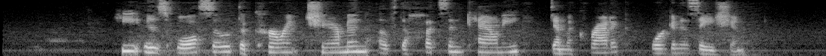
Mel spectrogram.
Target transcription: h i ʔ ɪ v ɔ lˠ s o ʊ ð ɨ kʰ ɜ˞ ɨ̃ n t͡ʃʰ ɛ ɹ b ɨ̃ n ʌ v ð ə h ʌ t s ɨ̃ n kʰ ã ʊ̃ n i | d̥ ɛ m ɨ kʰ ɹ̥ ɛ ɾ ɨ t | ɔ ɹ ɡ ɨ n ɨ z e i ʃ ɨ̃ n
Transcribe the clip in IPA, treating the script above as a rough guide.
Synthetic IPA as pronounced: h i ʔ ɪ z ɔ lˠ s o ʊ ð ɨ kʰ ɜ˞ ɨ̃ n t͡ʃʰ ɛ ɹ m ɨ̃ n ʌ v ð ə h ʌ t s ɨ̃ n kʰ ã ʊ̃ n i | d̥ ɛ m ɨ kʰ ɹ̥ æ ɾ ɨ k | ɔ ɹ ɡ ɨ n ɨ z e ɪ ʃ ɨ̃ n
